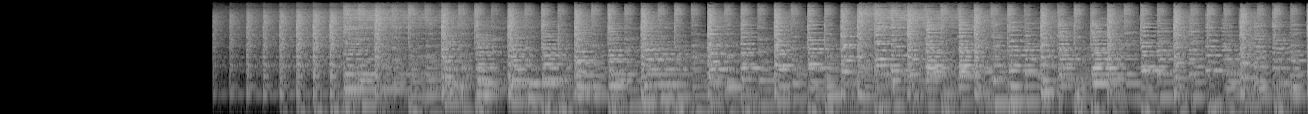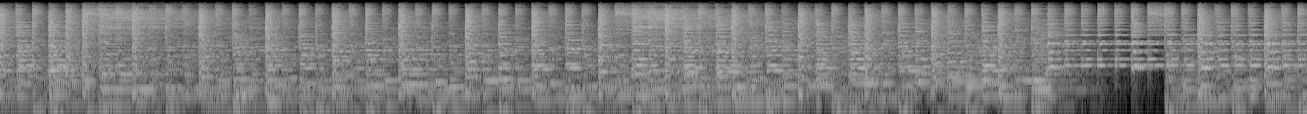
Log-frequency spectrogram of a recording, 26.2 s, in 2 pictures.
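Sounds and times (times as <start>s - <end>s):
music: 2.2s - 26.1s.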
